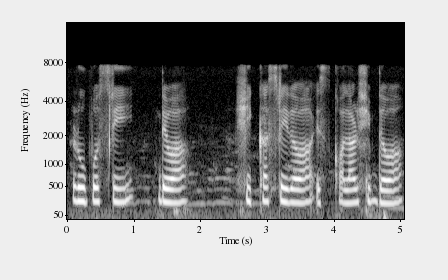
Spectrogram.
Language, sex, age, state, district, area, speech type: Bengali, female, 18-30, West Bengal, South 24 Parganas, rural, spontaneous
